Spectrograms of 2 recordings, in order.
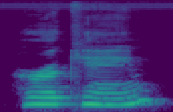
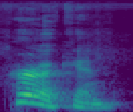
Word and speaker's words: Hurricane: understand Caroline pressed further when you say hurricane do you really mean hurricane she said emphasizing the cane well nobody pronounces it like that in Utah we just say hurricane Caroline felt squelched maybe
